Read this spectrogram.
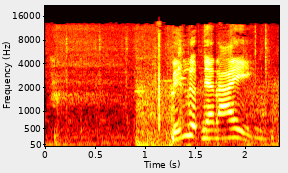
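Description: A woman speaks loudly and with animation.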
